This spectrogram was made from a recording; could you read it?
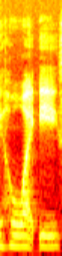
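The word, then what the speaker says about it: Hawaii (Hawaiʻi): The Okina happens between two vowel sounds. People say Hawaii, but it's really Hawaii, so thank you.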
